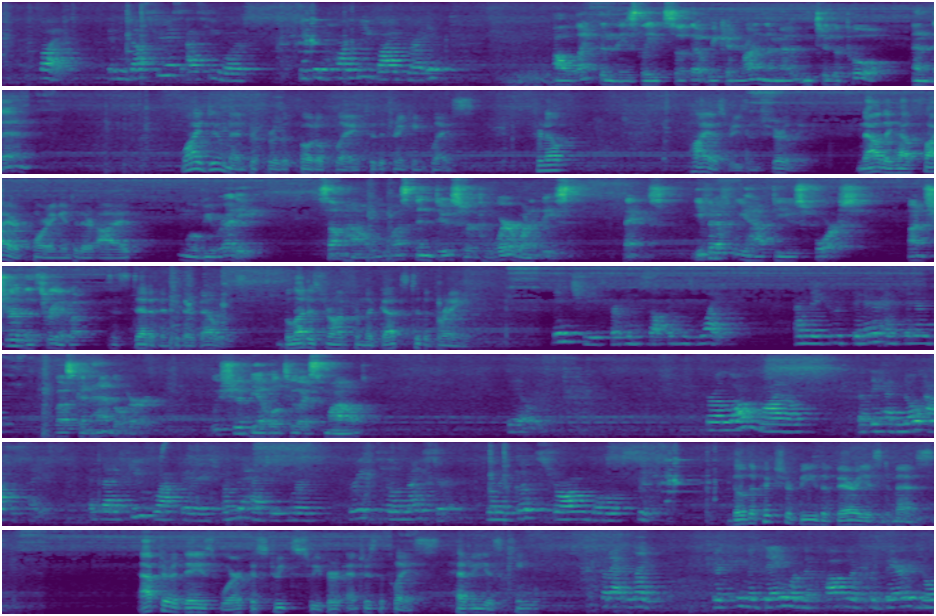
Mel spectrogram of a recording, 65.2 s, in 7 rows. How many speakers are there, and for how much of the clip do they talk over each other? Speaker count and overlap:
3, no overlap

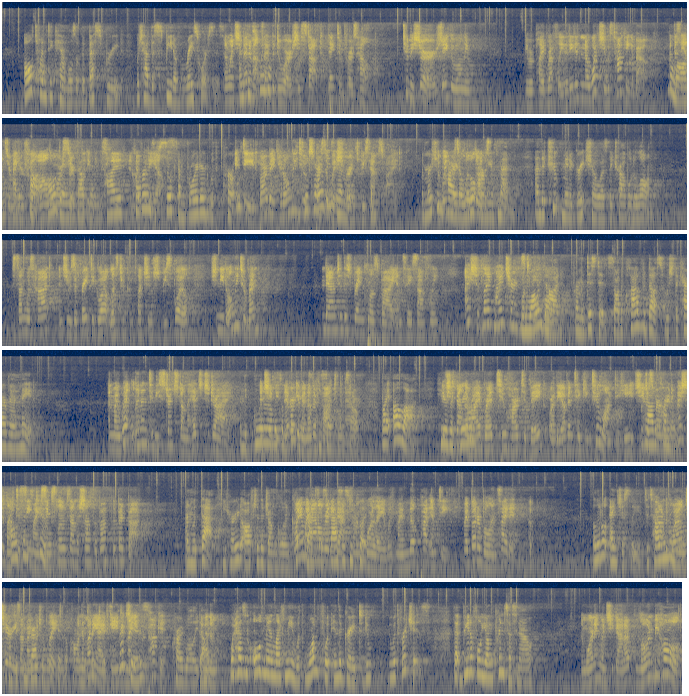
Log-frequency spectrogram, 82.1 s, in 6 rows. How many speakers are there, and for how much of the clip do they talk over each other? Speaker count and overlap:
2, about 27%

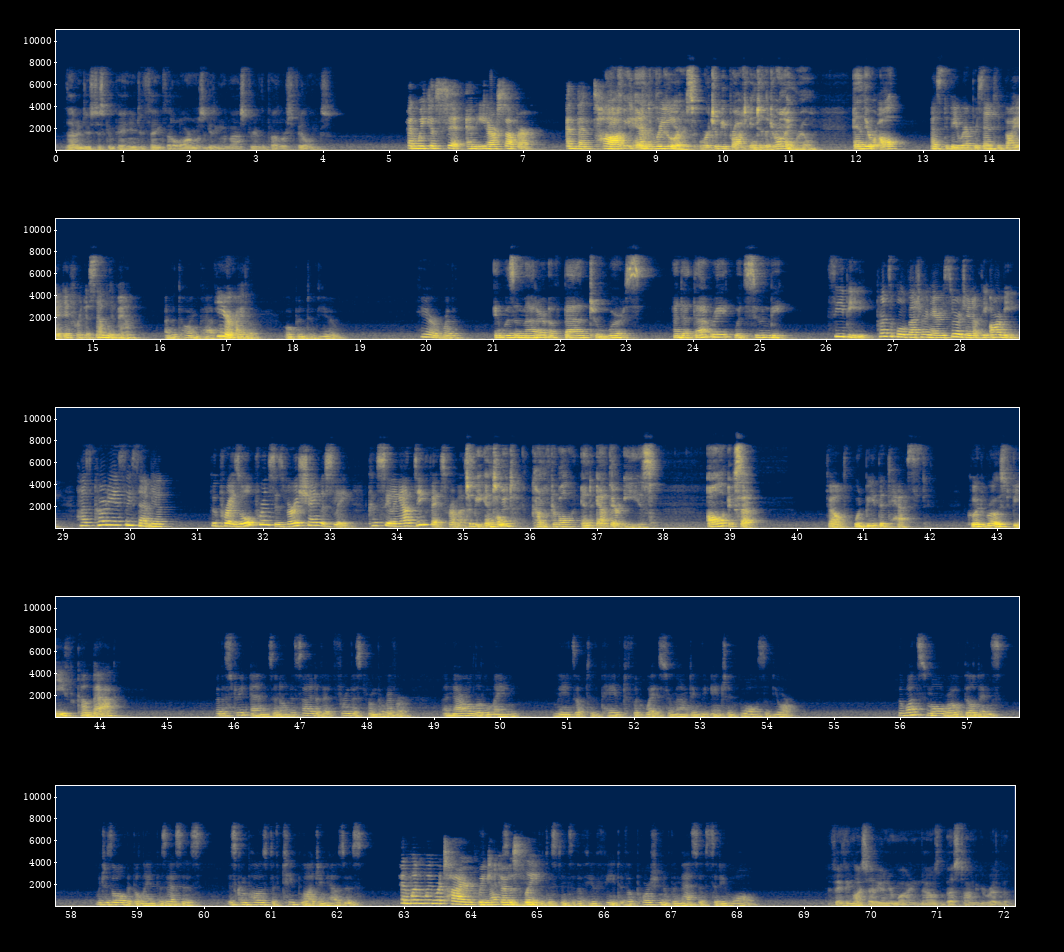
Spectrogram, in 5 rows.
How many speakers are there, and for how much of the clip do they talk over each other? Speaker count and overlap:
8, about 6%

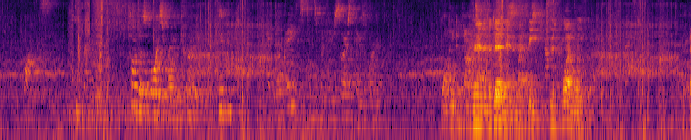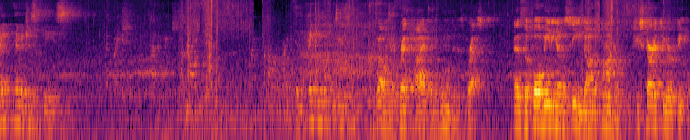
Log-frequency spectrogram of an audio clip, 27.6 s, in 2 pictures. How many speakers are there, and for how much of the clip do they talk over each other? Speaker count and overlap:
5, about 18%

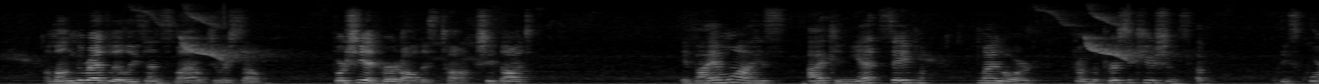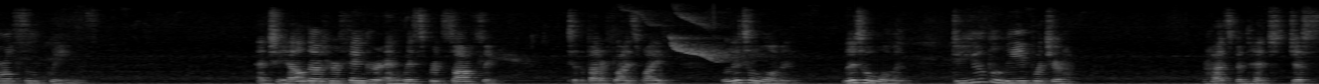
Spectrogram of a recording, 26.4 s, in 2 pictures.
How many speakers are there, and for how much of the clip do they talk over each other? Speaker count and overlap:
1, no overlap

